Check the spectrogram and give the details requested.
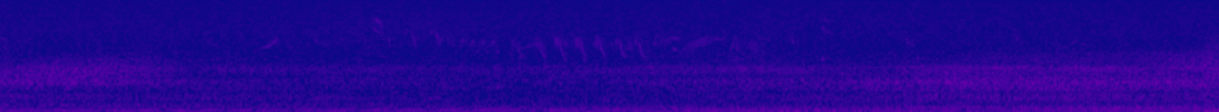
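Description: Faint bird calls, with a short rapid trill about halfway through, over a steady low hum and hiss.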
